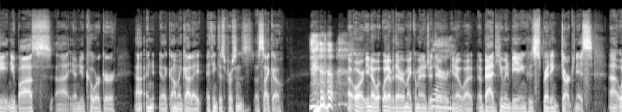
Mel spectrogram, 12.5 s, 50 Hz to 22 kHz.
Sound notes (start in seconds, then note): 6.2 laughs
